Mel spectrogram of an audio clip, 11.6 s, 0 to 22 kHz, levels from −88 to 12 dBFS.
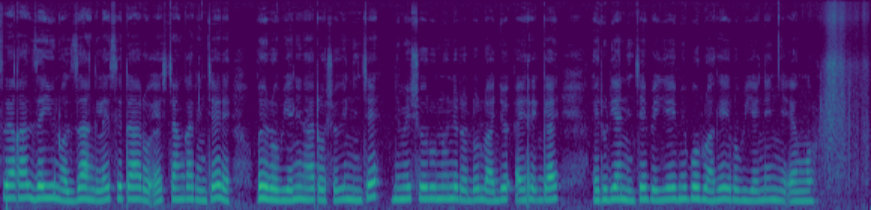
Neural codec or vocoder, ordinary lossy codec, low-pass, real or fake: none; none; none; real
